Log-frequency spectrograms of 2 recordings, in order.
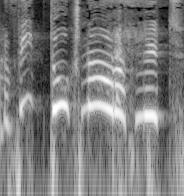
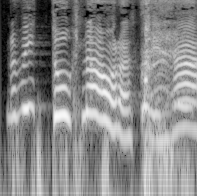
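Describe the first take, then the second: First: High, loud fake indignation; hammed-up indignant shout; mock outrage. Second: High, loud fake indignation; No vittu, onks naurat siinä shouted in mock anger; mock outrage. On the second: Mock outrage at laughing friend. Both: Real, not acted. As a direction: pretend to be offended.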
